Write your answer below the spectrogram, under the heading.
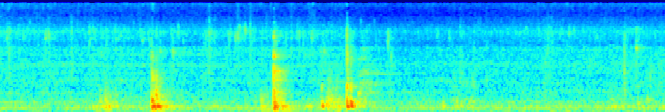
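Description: Sliced onions, chillies and bird's eye chillies sizzling steadily in hot oil in a wok, the onions already wilted. Three sharp knocks sound in the first half.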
